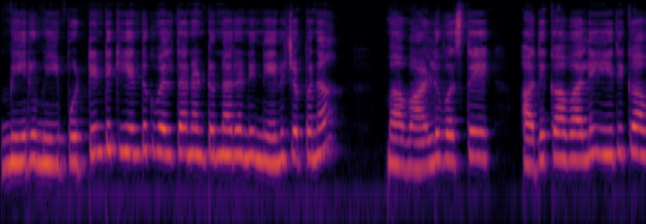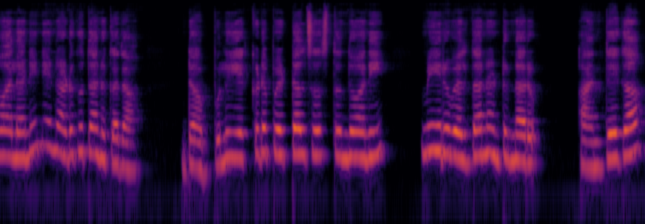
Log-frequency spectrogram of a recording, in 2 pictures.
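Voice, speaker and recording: A woman voicing a sharp-tongued, aggrieved young Telugu wife in an animated moral story. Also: high voice, moderate pace, close to an everyday voice. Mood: sarcastic, quarrelsome.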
